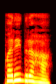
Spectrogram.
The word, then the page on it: ಪ್ರಗ್ರಹ: pragraha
